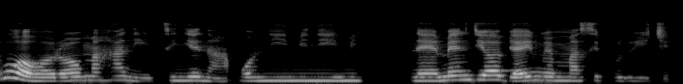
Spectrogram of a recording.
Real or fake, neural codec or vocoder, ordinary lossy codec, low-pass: real; none; none; 7.2 kHz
